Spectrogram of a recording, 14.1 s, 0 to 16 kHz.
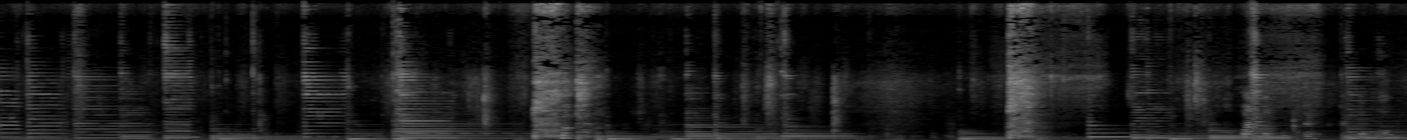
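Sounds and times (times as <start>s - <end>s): acoustic guitar picked notes: 0.0s - 14.0s
person coughing: 5.3s - 6.2s, 10.0s - 10.6s.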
